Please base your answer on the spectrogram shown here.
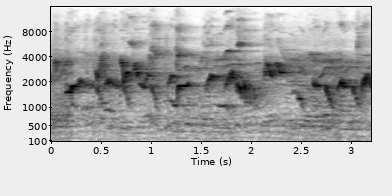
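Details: Young Oriental magpie-robin, not yet a winner, singing ahead of the Ramadan fast-breaking: a steady series of short, bright, up-and-down chirped notes repeated several times a second.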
